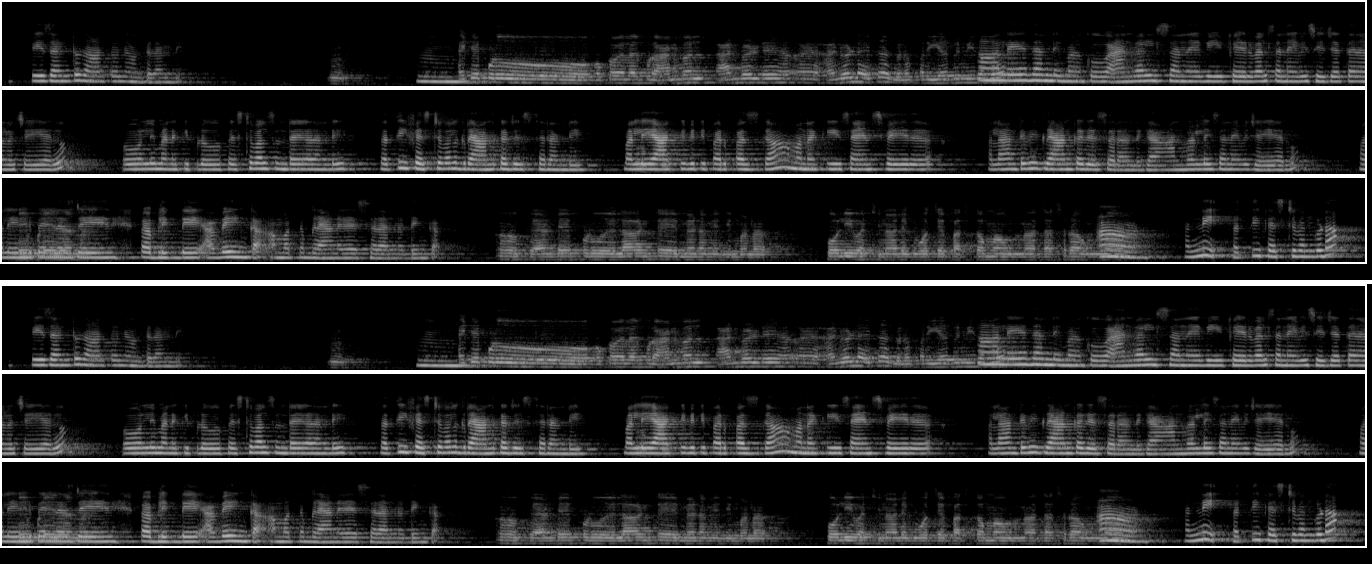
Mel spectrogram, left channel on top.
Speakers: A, on the right (about 60°); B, on the left (about 60°).
A: ఫీజ్ అంటూ దాంట్లోనే ఉంటదండి
B: <unintelligible>
A: మ్మ్
B: అయితే ఇప్పుడు ఒకవేళ ఇప్పుడు యాన్యువల్ యాన్యువల్ డే ఆయాన్యువల్ డే అయితదా మేడం ఫర్ ఇయర్ మీ దగ్గర
A: ఆ లేదండి మాకు యాన్యుల్స్ అనేవి ఫేర్వెల్స్ అనేవి శ్రీ చైతన్యా లో చేయ్యరు ఓన్లీ మనకి ఇప్పుడు ఫెస్టివల్స్ ఉంటాయి కదండి ప్రతీ ఫెస్టివల్ గ్రాండ్ గా చేస్తారండి మళ్ళీ
B: ఓకే
A: యాక్టివిటీ పర్పస్ గా మనకి సైన్స్ వేర్ అలాంటివి గ్రాండ్గా చేస్తారండి ఇగ ఆన్యువల్ డేస్ అనేవి చేయరు మళ్ళీ
B: అంటే
A: ఇండిపెండెన్స్
B: ఇప్పుడు ఏదన్నా
A: డే పబ్లిక్ డే అవే ఇంక అ మొత్తం గ్రాండ్ చేస్తారు అన్నట్టు ఇంక
B: ఓకే అంటే ఇప్పుడు ఎలా అంటే మేడం ఇది మన హోలీ వచ్చినా లేకపోతే బతుకమ్మ ఉన్నా దసరా ఉన్నా
A: ఆ అన్నీ ప్రతీ ఫెస్టివల్ కూడ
